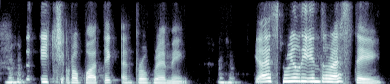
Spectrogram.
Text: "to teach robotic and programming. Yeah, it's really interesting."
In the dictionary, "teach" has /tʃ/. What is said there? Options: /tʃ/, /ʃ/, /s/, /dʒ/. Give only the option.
/tʃ/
